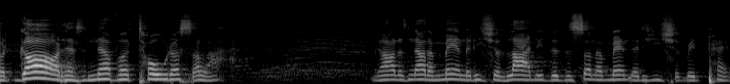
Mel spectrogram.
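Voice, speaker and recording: Loudness swings widely. The intonation stays fairly even. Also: woman, moderate pace. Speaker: preacher. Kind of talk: live church sermon. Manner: call-and-response, emphatic. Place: church. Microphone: handheld.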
